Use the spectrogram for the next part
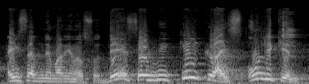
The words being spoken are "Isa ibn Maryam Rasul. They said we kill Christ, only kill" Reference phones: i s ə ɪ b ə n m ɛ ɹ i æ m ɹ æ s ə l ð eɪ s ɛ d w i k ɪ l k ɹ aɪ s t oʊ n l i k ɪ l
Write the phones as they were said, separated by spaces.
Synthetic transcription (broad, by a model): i s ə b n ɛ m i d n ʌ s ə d eɪ s ɛ d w i k ɪ l k ɹ aɪ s oʊ n l i k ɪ l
